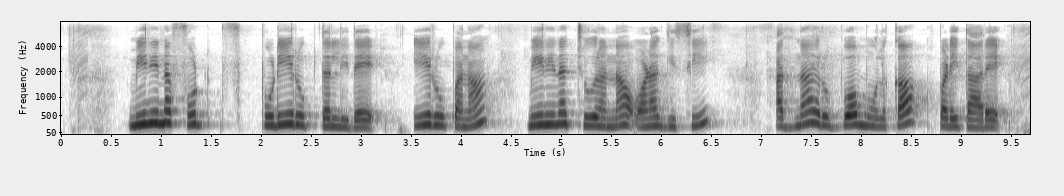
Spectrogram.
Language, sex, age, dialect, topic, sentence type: Kannada, female, 25-30, Mysore Kannada, agriculture, statement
